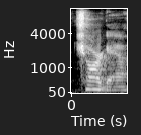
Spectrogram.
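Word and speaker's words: Chargaff: So our first one is a rule by a guy in the name of charg is how you say that pretty much just how it's or just how it looks and he said that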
